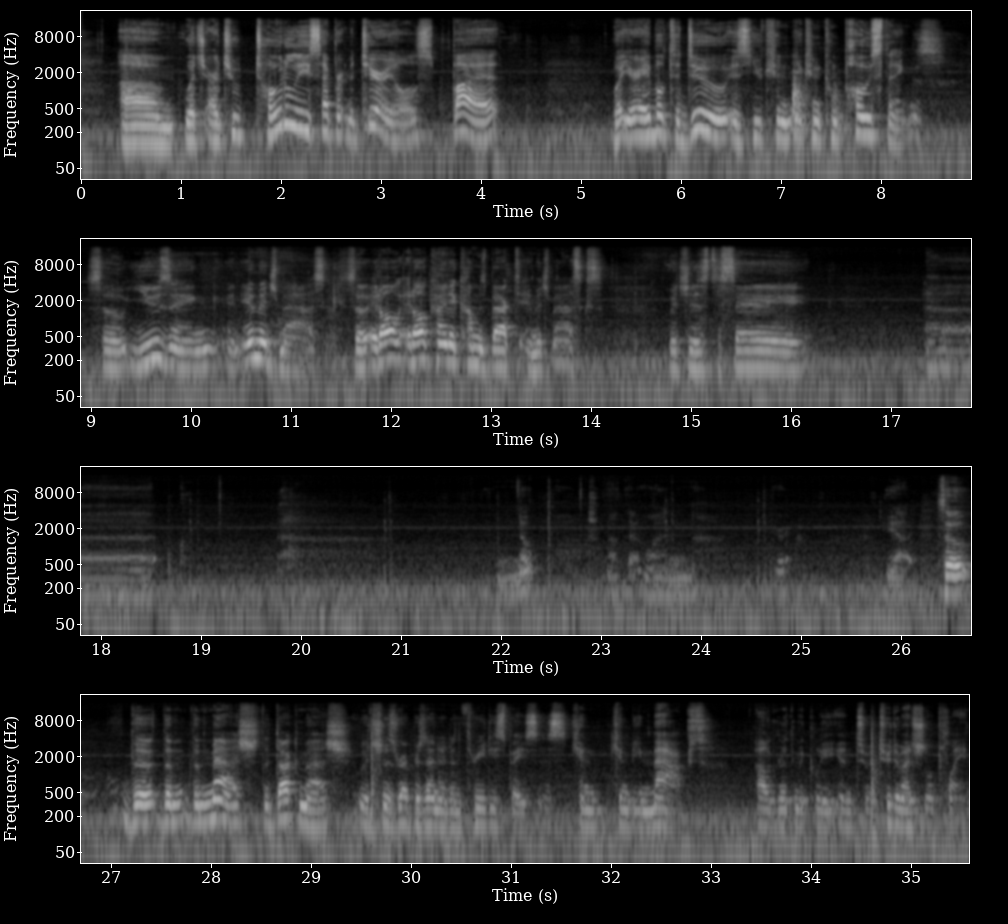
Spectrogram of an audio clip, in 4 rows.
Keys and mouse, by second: 5.2 click, 6.4 middle click, 7.4-8.6 middle drag, 12.4-15.4 drag, 16.9-24.8 drag.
